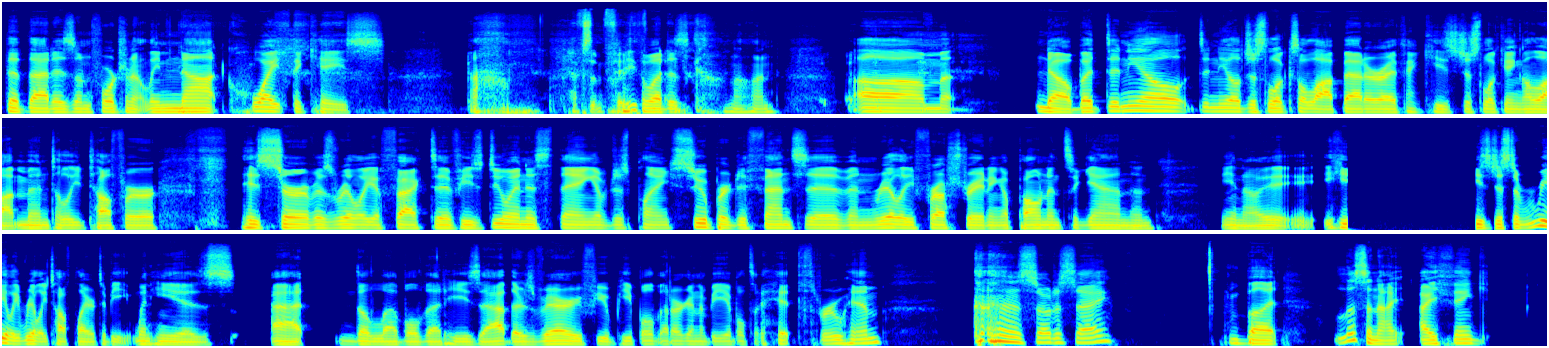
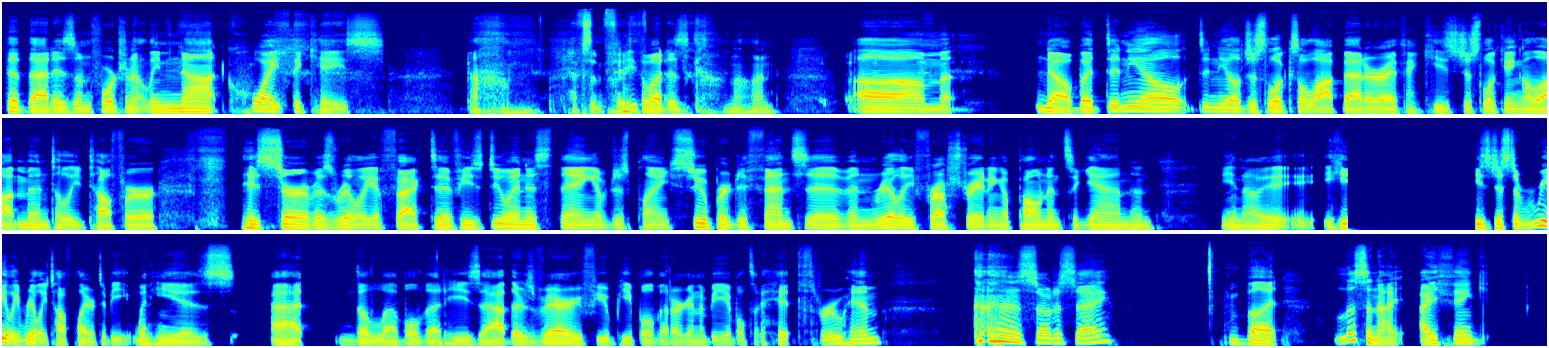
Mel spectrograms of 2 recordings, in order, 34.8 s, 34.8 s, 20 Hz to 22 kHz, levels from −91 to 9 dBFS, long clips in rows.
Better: neither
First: audio freezing; at 22 s for 1 s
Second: audio freezing; at 22 s for 1 s

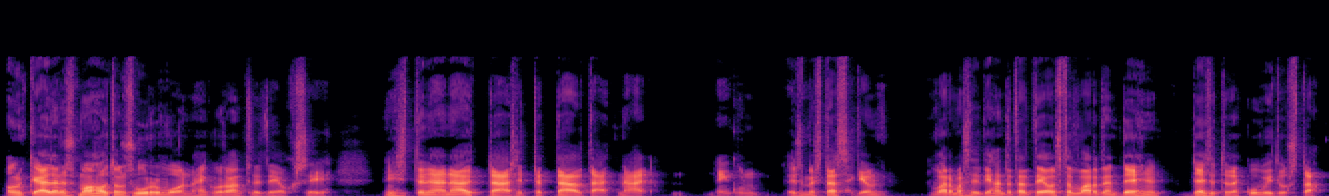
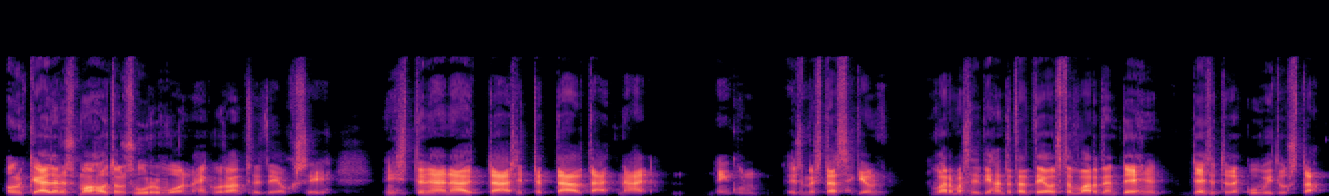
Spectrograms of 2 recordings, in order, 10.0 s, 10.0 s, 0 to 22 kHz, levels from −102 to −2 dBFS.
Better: first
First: none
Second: thin; very; fading below 850 Hz

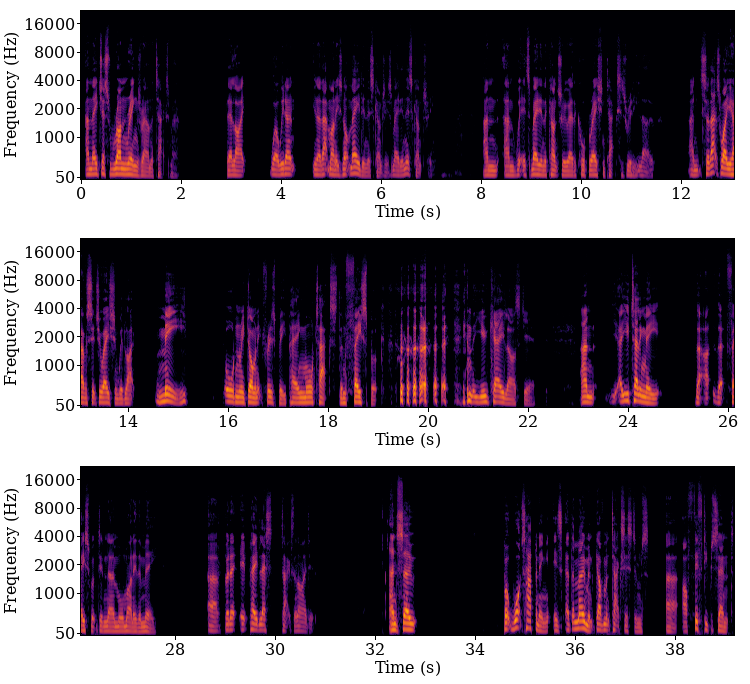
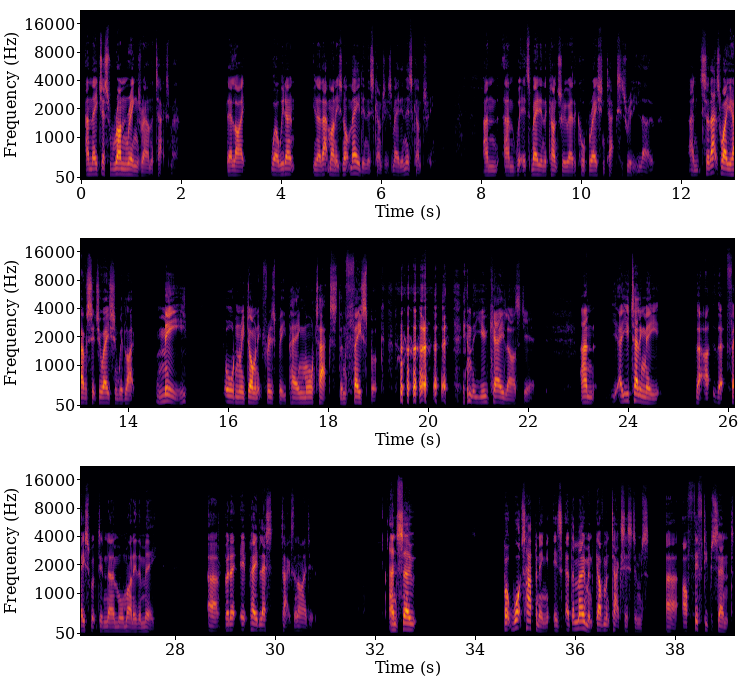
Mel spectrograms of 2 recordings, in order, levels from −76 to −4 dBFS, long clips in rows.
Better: first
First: none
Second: thin; very; fading below 650 Hz

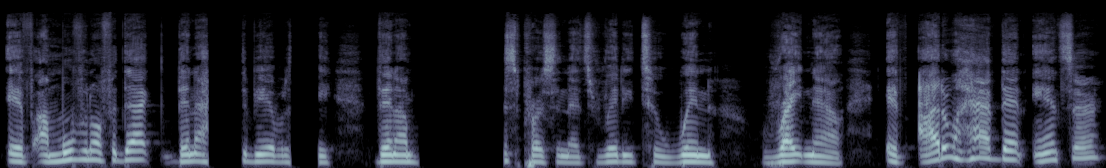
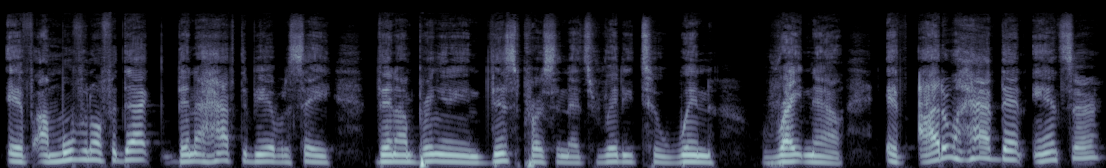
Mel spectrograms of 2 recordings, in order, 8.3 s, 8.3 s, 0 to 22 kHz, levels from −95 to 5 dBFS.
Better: second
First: audio cutting out; at 1.5 s, at 2 s and at 3 s for 0.5 s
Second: none

